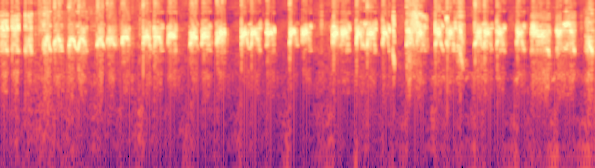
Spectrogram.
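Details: Kingfisher chicks in the nest, crowding for a black lizard brought by their parent, repeat short raspy, wheezing high calls in rapid, evenly spaced pulses, roughly three to four each second.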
